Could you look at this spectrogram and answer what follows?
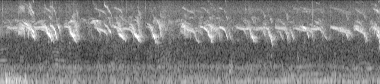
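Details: Chickens calling in a rapid stream of thin, falling peeps, roughly four per second, with a low thump at the start and a steady background hum.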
